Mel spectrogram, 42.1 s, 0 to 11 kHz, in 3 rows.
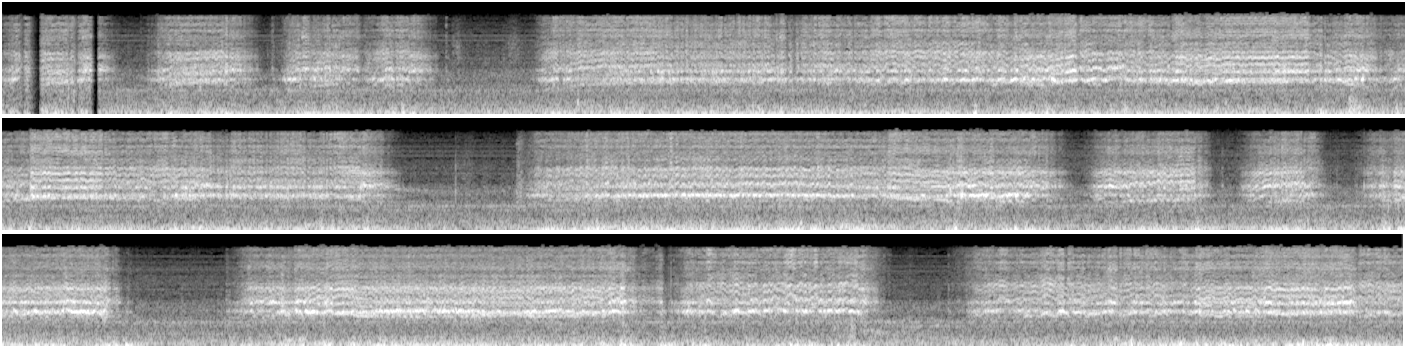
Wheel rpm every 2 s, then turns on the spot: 50, 40, 80, 120, 110, 110, 110, 120, 50, 60, 110, 90, 70, 70, 40, 110, 90, 90, 60, 120, 110.
28-30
